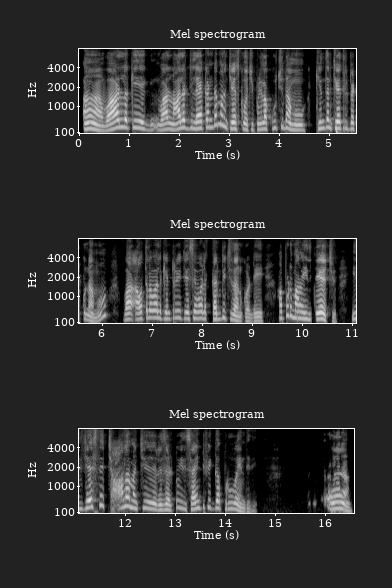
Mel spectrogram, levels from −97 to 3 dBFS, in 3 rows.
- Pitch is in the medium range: No, high, 220 Hz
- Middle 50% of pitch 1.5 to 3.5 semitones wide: No, average, 3.9 semitones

